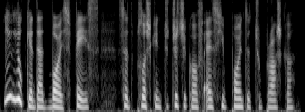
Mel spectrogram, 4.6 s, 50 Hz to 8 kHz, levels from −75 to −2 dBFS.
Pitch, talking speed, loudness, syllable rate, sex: 220 Hz, 185 wpm, -21 LUFS, 5.2 syllables/s, female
